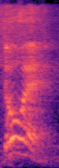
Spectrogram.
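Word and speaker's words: Doeg: Doag." Doag the Edomite. And the Lord be funny sometimes. His name is spelled D O E G. All right. You see, like we say with dogs, Doag the Edomite, right?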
